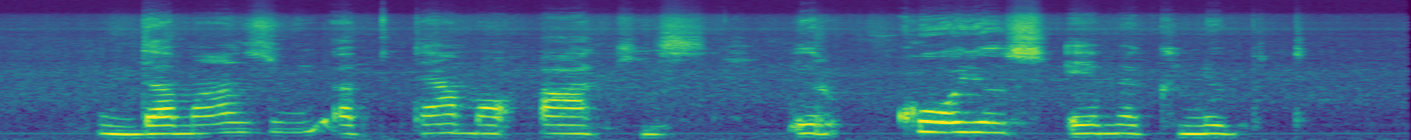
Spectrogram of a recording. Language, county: Lithuanian, Vilnius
